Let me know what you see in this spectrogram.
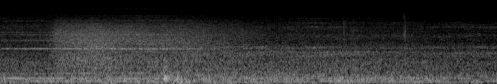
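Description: A Southern passenger multiple-unit train pulling away along the platform: a steady rumble of wheels on the rails with a thin, steady high whine, one sharp knock about a second and a half in, growing fainter towards the end as it moves off.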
